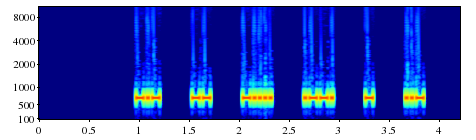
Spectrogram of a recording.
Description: Morse code, heard as a keyed tone, about 46 wpm, spaced as for 21 wpm, 700 Hz. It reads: KM6PTU
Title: USA Call Signs - 6 Characters - 4x Character Spacing - 45wpm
